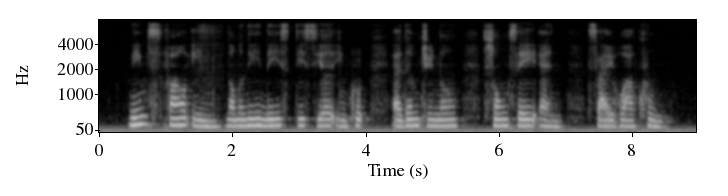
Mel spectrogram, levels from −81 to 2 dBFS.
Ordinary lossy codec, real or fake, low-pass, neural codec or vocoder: none; real; 7.2 kHz; none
